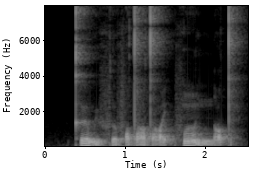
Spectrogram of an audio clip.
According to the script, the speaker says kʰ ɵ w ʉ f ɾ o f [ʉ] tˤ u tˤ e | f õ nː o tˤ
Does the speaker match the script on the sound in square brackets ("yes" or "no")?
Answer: no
